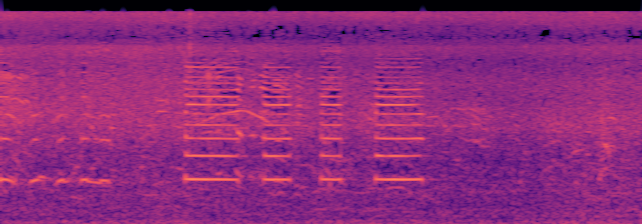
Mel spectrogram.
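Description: A single-pitched horn tooting in a rhythm: one long toot about two seconds in, two short ones, then a longer one, over steady outdoor crowd noise.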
